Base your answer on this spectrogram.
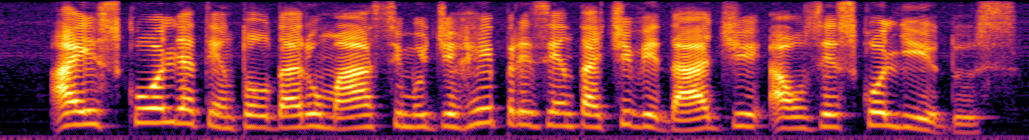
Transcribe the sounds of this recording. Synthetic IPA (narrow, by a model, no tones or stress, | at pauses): ɐeskoʎɐt̪ẽnt̪owd̪aɾʊmasimʊd͡ʒɪɦepɾezẽnt̪at͡ʃivid̪ad͡ʒɪʔawzeskoʎid̪ʊs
